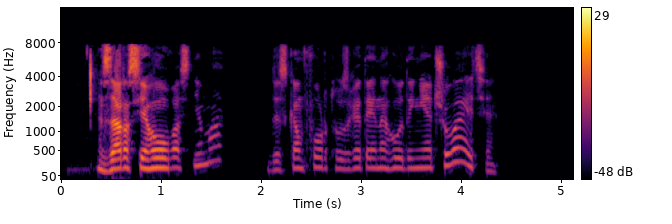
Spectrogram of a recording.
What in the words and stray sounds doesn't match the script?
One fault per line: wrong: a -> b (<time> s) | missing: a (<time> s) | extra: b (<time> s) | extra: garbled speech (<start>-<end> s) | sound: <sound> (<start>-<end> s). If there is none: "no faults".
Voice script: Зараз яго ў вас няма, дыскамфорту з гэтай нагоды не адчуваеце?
no faults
